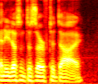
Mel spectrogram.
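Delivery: very low, level, flat deadpan delivery. Retelling a line where the character drops the voice: imitating a deadpan delivery. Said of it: "very deadpan like that".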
